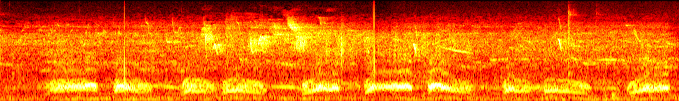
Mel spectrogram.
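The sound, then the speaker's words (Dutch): A wood pigeon coos in a steady, rhythmic series of soft, hollow hoots, clear, while smaller birds chirp and twitter faintly in the background. “Maar hier hebben we bijvoorbeeld het geluid van de houtduif.”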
